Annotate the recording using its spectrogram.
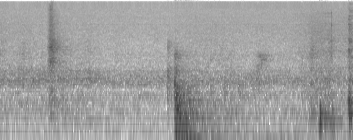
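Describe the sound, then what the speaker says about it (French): A door at a retirement home bangs shut with a single solid thud, followed by a few fainter knocks and rattles against a quiet room. "Il va y avoir le bruit de la porte là."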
